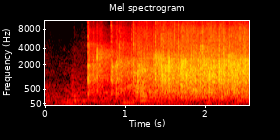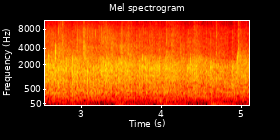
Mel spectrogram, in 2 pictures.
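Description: An audience at SBU bursts into applause for the soccer coaches after a brief quiet moment, the clapping quickly swelling to a steady, dense roar of many hands that holds loudly for several seconds.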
